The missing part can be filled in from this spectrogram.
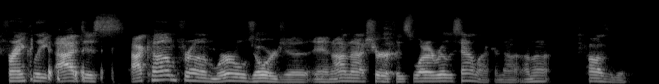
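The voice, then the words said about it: Rural Southern Georgia accent. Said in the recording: “my accent is somewhere, my honest, true, real accent is somewhere between Danny McBride ... and Walt Goggins ... So he has that Southern inflection”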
